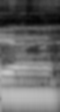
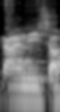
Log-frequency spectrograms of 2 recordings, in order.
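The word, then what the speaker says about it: Dionisi: His name is, if I pronounce it right. Dionysi, yeah. That's it. Dionysi, I should have known better, but what a coach he is, man.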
